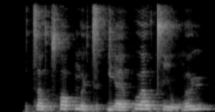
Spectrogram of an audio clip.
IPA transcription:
t͡sɐ˧wt͡sʰɔː˥k̚ŋɵ˨˥ɥ t͡sɪ˧k̚e˧j ɛː˨˥kʷaː˥wt̪ʰiː˨˩w ŋɵ˥ɥ

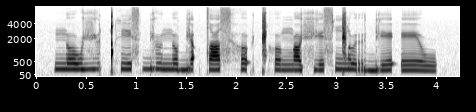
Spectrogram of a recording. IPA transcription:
nowvʲu ǃʰis bʲuno bʲeʔtˤæshoʔ ǁʰoŋɒfʲesŋ͡ǁur bʲe ʔew

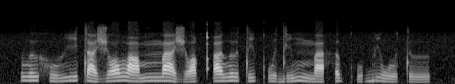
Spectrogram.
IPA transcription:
ðɯ˦˥xu˩˧ ɣi˦˥ta˩ ʒɔ˦˥βɑ˩˧ mːa˥˩ʒɔ˨˥ qʼə˦˥ ðɯ˥˩ti˦˥kʷʼi˩di˨˥ mːa˩hə˥˩ kʷʼə˨˥ bi˥˩wu˩ tɯ˩

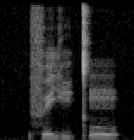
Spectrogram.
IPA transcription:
feji kʼũ

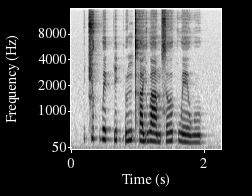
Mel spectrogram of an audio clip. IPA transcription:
t͡ɕo˥˩k̚we˦˥k̚ʔi˨˩t̚ ʔɯ˥˩ŋkʰa˦˥jwaː˨˩msɤː˥˩ kweː˨˩wu˨˩k̚

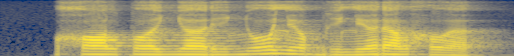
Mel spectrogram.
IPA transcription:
xɔlˠpoɐ̯ ʎɐɾi ʎolʲɔbi lʲɐ ɾɛlˠhoɐ̯

